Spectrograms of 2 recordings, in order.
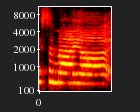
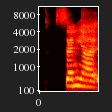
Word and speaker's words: Seniya: a running joke it's he's like hi sanaya and so people literally think that's like my name and that's how you say it but i'm like no no but it's funny i think it's awesome but senia is actually short for yesenia and i thought it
